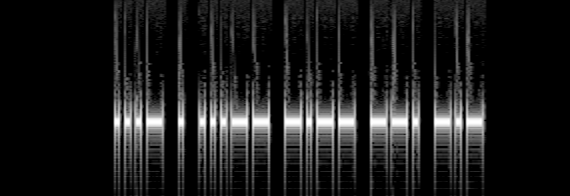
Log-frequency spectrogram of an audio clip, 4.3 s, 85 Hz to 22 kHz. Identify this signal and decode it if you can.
Morse code, heard as a keyed tone, about 30 wpm, 700 Hz. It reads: VE3YGK
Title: DXCC-100 Call Signs - 6 Characters - Repeated 3x - 30wpm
